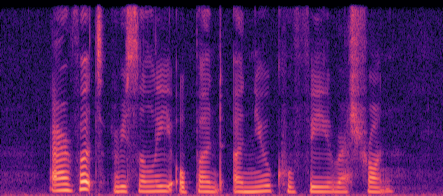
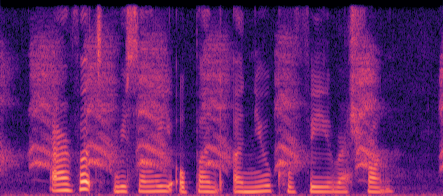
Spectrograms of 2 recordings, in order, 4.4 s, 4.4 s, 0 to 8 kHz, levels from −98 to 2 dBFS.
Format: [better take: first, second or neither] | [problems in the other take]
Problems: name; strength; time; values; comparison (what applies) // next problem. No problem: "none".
first | background sound (Crow); 13 dB below the speech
